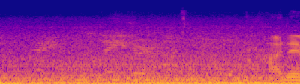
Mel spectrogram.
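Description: A bus's engine and running gear heard from inside the passenger cabin: a loud, steady low drone.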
